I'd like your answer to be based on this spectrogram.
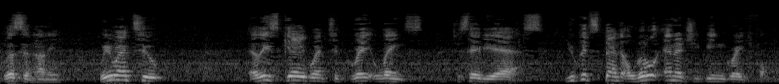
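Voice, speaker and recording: A hard-nosed man on the run , played by an actor, speaks in a slightly high voice. He is blunt, bossy and full of sarcasm, in the style of a tense drama scene. A faint ambient rumble sits under the recording. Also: expressive, normal speed, natural voice, poor audio. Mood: irritated. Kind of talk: dramatic dialogue acting.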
